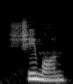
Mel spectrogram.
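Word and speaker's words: Shimon (שמעון): In Aramaic, his name would have been pronounced Shimon, and in Greek, Simon.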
